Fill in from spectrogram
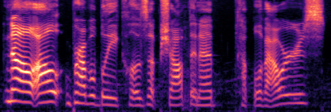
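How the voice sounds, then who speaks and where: A woman playing a sweet, flustered florist secretly in love with a best friend, in an intimate audio roleplay with a hesitant, soft-hearted manner. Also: mid-range voice, normal speed, natural voice. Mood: friendly, teasing. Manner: hesitant, soft-hearted, breaking into nervous chuckles and sighs. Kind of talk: intimate ASMR roleplay acting.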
